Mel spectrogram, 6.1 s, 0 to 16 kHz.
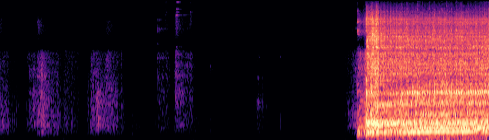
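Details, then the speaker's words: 1973 Kawasaki S2A 350cc two-stroke triple after carburettor leak work: starts on one kick and settles into a steady, crackly idle with no knocks or misses; runs mostly okay. "so well that certainly worked better than i was expecting one kick fired up and it seems to run mostly okay not terrible"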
